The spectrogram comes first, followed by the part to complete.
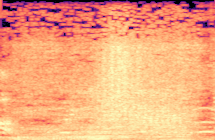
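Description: A motor vehicle passing close by on the street: engine and road noise swelling to a peak about a second in, then easing off.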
